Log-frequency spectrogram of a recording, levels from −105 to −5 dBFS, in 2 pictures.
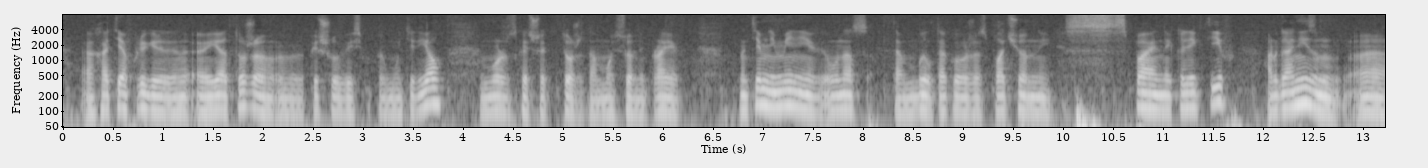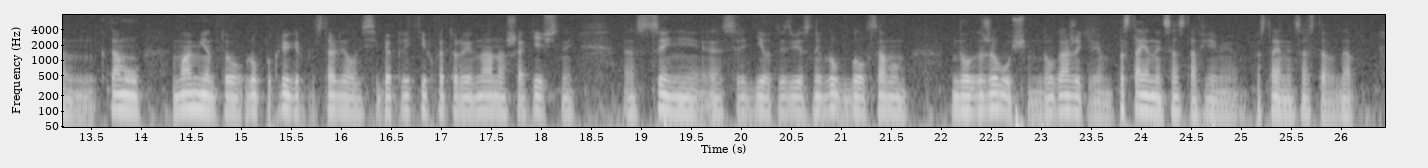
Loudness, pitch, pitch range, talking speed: -28 LUFS, 95 Hz, 90-100 Hz, 140 wpm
